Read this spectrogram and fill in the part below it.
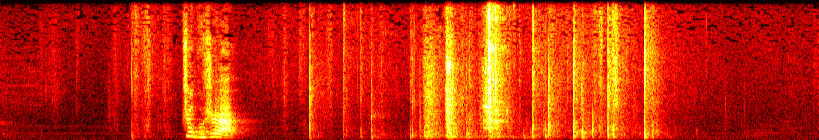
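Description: A middle-aged woman speaks loudly.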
